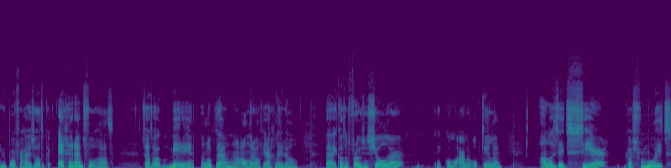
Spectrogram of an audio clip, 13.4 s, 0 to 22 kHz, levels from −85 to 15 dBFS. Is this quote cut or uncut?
cut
